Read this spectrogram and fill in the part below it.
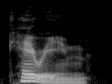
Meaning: A basic unit of a sign language; equivalent to a phoneme
- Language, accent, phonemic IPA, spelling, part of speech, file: English, US, /ˈkɪəɹiːm/, chereme, noun, En-us-chereme.ogg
